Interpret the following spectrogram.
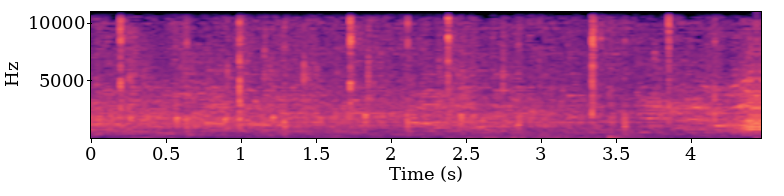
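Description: Sharp clicks of a table tennis ball struck back and forth in a long rally, roughly one every three-quarters of a second, over steady background music.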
